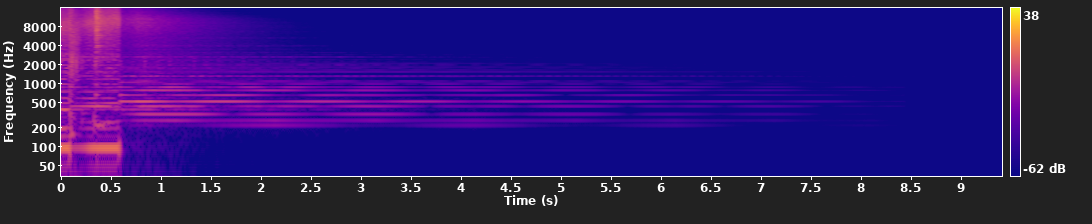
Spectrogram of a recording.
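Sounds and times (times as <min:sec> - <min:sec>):
upbeat fashion corporate music: 0:00.0 - 0:01.9.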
